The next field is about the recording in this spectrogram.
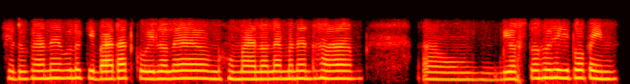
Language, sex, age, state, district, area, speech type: Assamese, female, 18-30, Assam, Lakhimpur, rural, conversation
